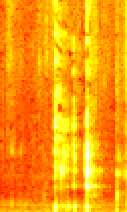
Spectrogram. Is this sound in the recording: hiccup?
yes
